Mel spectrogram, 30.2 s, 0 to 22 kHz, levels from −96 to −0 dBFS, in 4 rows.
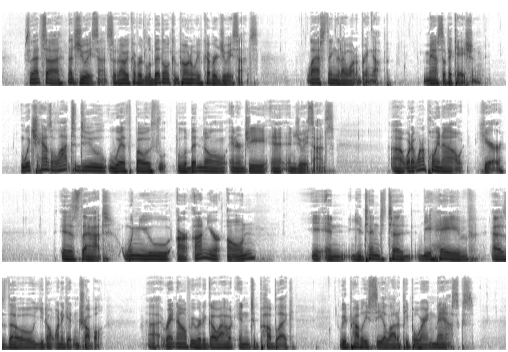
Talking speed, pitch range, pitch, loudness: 175 wpm, 100-115 Hz, 110 Hz, -21 LUFS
